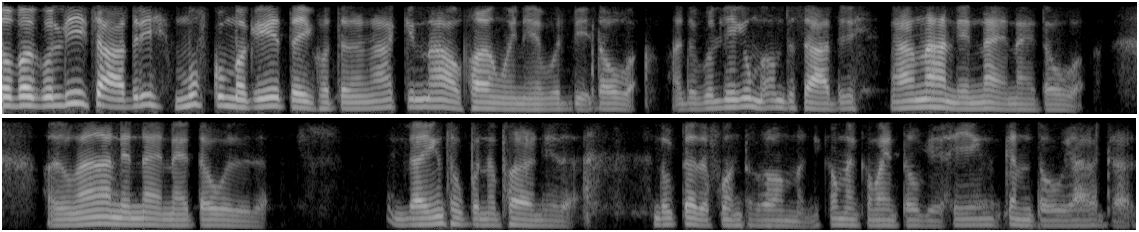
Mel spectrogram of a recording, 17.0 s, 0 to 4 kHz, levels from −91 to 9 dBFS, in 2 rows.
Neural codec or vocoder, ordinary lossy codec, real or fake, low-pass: none; none; real; 3.6 kHz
